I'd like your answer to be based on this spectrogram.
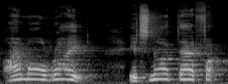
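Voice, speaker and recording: Man doing an urgent, high-pitched young adventurer. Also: steady tone, a little slow, echoey room. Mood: strained, excited. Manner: urgent, calling out. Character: brave, eager young man adventurer in a fantasy story.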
